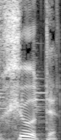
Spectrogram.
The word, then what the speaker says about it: Гёте: Кстати, надо сказать, что немцы произносят его как «хёте», вот, как и Гейне у них. Хейне, а Гегель у них Хегель.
